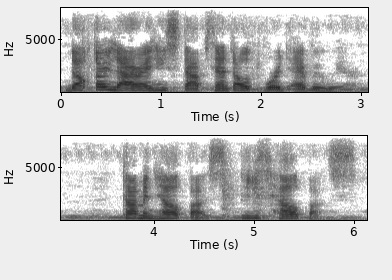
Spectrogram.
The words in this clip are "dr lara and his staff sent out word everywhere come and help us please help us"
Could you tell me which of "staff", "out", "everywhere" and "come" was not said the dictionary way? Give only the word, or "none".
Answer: staff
